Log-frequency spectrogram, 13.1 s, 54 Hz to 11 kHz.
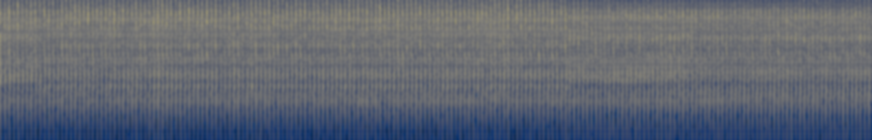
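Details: DR RapidFire PRO-XL log splitter, just back from the shop, engine at steady idle: loud raw sharp exhaust crackle on every firing pulse, far harsher than normal; the muffler failed and broke off within 30 minutes of use.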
